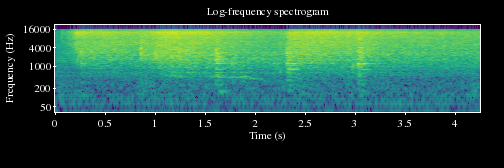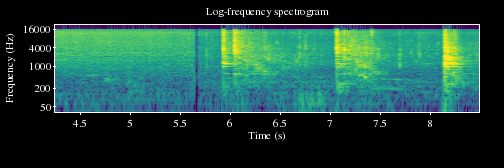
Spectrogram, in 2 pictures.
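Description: Cubes of chicken blood curd dropped into hot oil and garlic in a wok, sizzling loudly at first, then fading. Near the end, a metal ladle stirs in the wok with three sharp, ringing clanks against it, the last the loudest.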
